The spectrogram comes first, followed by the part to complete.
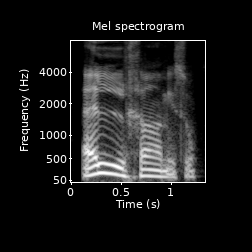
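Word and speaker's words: الخميس: How would I pronounce this? A, a, a, al, al, al, al, kha, mi, su, al khamisu.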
